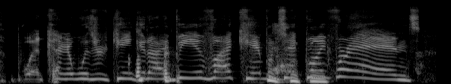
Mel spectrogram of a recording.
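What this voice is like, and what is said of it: Imitates another person's voice. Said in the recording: “it's a pretty good impression of Austin.”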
